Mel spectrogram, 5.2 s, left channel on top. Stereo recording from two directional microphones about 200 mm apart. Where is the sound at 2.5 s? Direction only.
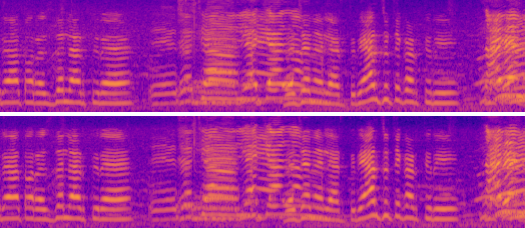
35° left (ahead or behind).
